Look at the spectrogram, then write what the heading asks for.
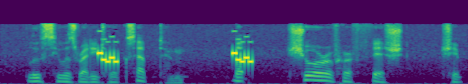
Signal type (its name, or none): five-tone selective call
